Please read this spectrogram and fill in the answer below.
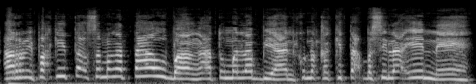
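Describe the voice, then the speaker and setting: Fretful filipino auntie, cebuano accent, high bright voice, radio drama. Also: female voice, a little fast. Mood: flustered. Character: fretful aunt helping search, homely older relative. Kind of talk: Philippine radio drama acting.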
